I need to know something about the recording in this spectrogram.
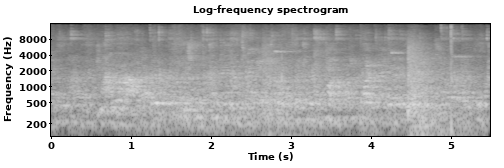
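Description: Men talk in the background.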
